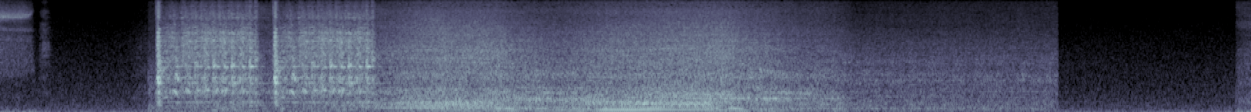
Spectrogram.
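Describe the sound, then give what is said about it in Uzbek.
A car engine fails to start: a couple of sharp clicks, then the starter cranks steadily for several seconds without catching before cutting off into silence. “Sizga nima bo'ldi, chiroyli qiz? Mashinam zavodda bo'lmayapti.”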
